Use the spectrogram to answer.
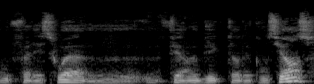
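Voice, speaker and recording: This man has a dark, mellow tone that is somewhat breathy. He speaks at a fairly slow pace with lively intonation. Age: 60s. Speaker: interviewee recounting his life. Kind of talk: life story interview. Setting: at home. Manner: hesitant, many fillers.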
